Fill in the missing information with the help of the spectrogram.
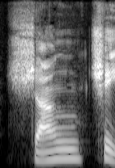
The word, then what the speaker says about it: Shang-Chi: All right, so the movies that were in Phase 4 consist of Black Widow, Thor, Love and Thunder, Eternals, Shang-Chi. – That's right. – Did I say that right? – Shang-Chi, yes.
